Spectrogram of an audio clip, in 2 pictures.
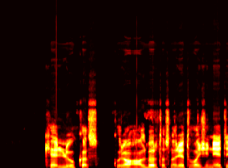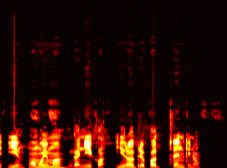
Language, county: Lithuanian, Kaunas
